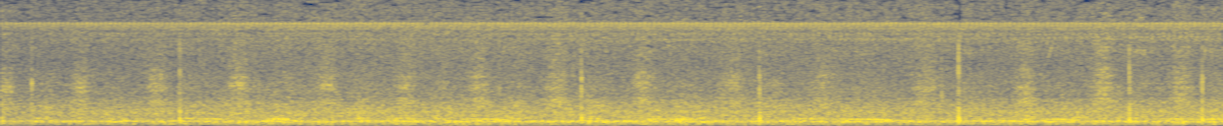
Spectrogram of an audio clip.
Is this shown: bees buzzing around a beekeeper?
yes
